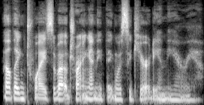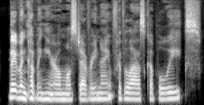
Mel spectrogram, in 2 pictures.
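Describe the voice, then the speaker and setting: An actress voicing a guarded but caring, plain-spoken woman innkeeper from a rough sci-fi district in a video game. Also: lowish voice, steady tone, quick pace, no room sound, clean studio sound. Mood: calm, earnest. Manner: plain-spoken, earnest, civic-minded. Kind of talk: game dialogue lines, conversational.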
